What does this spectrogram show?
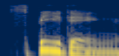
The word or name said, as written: speeding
